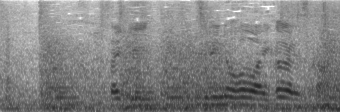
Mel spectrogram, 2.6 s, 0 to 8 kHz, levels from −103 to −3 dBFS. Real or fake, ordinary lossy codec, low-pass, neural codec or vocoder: real; none; none; none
